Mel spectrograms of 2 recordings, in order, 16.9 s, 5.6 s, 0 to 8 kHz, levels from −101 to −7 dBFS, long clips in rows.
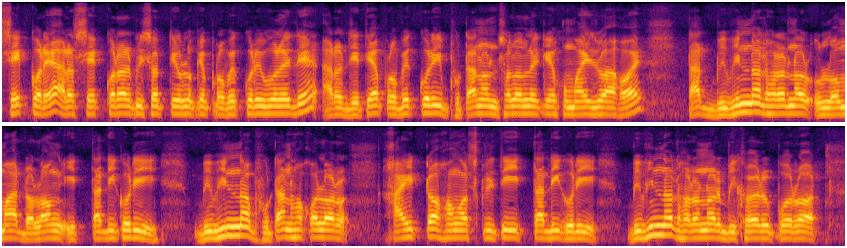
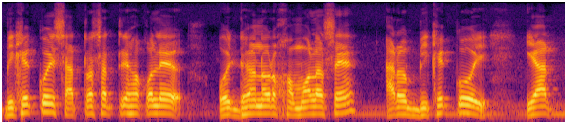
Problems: none marked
